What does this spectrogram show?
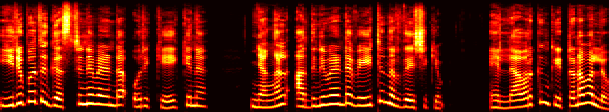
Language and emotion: Malayalam, happy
